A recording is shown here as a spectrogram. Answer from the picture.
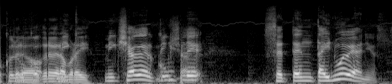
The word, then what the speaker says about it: Mick Jagger: ¿Sabes que hoy es el cumpleaños de, Mike Jagger? ¿Mike Jagger se dice? No sé cómo se dice. Mick Jagger. – Mick Jagger.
